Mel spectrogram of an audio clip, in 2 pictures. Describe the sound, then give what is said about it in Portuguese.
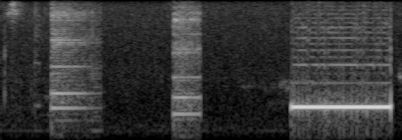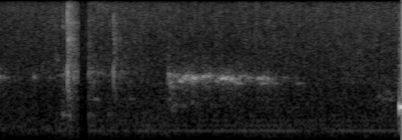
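Phone line tones as a call is transferred: two short electronic bursts, then a single steady tone lasting about a second, followed by faint clicks and a brief warbling sound. “Só um momento, eu vou passar a ligação, tá?”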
